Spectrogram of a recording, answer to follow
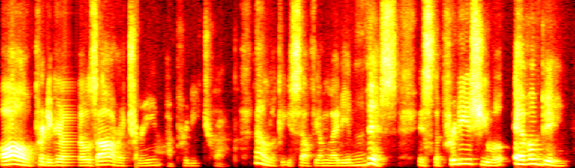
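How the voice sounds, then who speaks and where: A man's voice: fairly high pitch, animated, unhurried, a little mellow. A man playing a bossy, exasperated middle-aged mother who scolds and insists. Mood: insistent.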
